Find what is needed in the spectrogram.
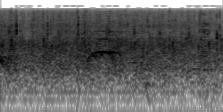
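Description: Audience applauding steadily, a dense spread of hand claps.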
